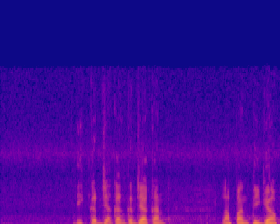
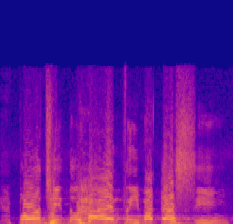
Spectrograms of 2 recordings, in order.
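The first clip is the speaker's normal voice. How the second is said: much higher, louder, slow thanks; slow joyful praise; 9 dB louder, slower than usual. Acted. Petrus thanking God while his boss docks his pay, beaming. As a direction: answer the scolding with joy.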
